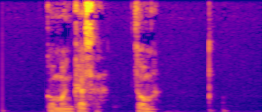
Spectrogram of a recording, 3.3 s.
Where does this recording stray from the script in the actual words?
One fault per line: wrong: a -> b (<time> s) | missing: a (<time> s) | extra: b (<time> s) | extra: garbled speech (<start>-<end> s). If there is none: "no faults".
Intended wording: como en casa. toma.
no faults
